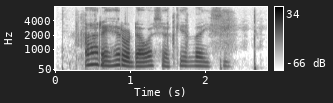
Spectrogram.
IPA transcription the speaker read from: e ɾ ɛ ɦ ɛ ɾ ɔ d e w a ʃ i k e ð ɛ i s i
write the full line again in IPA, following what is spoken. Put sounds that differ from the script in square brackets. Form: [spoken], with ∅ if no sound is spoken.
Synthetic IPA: [a] ɾ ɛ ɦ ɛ ɾ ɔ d [a] w a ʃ [a] k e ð [a] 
